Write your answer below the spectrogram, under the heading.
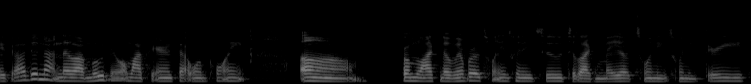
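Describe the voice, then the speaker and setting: A woman, hosting a podcast in a candid, chatty way with lots of fillers. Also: low voice. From Alabama, US. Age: late 20s. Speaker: podcast host. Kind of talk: casual solo podcast chat.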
